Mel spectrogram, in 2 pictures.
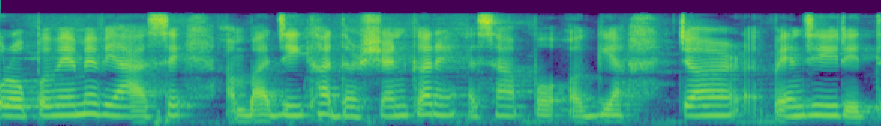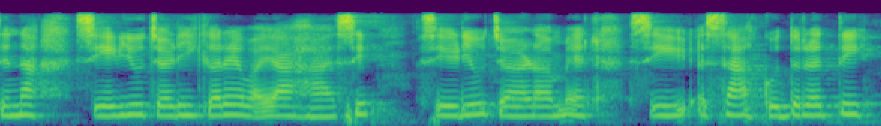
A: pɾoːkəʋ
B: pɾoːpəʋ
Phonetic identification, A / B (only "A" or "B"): B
